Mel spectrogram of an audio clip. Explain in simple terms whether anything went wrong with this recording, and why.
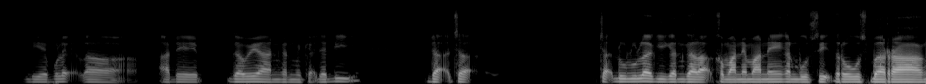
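Automatic gain rising, from 0.23 to 3.62 seconds and again from 6.15 to 9.22 seconds. In both stretches the recording system decided the speech was too quiet and turned its own volume up little by little over roughly three seconds. Because it boosts everything it picks up, the voice and the background noise swell louder together, so the level creeps upward instead of staying steady.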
